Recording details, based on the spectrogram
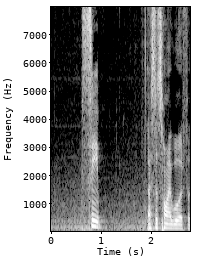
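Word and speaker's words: สิบ: The initial consonant is one of the S consonants, then the short I vowel, and then the bo by my consonant we introduced today. And as a final consonant, it makes a P sound.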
